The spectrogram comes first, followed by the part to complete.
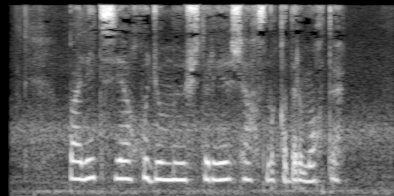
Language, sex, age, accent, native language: Uzbek, female, 19-29, Toshkent viloyati, Uzbek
